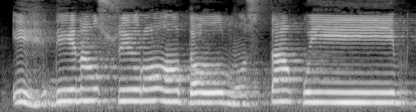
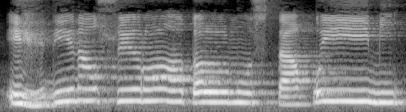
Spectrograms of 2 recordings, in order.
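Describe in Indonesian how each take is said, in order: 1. Frasa itu diakhiri dengan bunyi konsonan mati. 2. Frasa itu diakhiri dengan bunyi vokal pendek.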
